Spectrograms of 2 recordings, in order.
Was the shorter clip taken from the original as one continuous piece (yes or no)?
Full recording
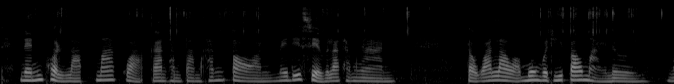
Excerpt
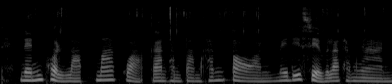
yes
